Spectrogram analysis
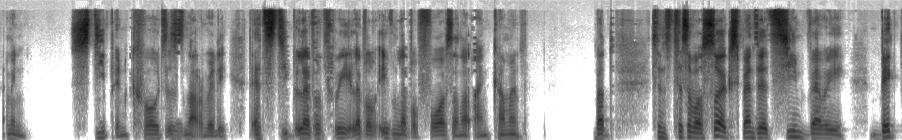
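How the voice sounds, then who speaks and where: A man's voice: mid-range voice, no echo. A native German-speaking man presenting casual live stock chart commentary, conversational and thinking aloud as he works. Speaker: trading analyst and presenter.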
